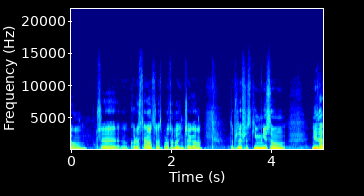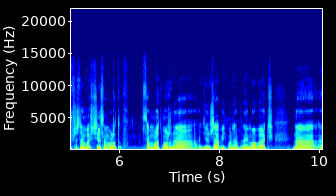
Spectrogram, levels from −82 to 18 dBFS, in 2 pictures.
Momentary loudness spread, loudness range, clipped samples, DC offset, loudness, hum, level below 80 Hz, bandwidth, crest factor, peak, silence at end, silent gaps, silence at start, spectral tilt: 13 LU; 3 LU; under 0.1%; under 0.1%; -27 LUFS; none; -50 dBFS; 13.5 kHz; 20 dB; -8 dBFS; 0 s; none; 0 s; -6.5 dB/octave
